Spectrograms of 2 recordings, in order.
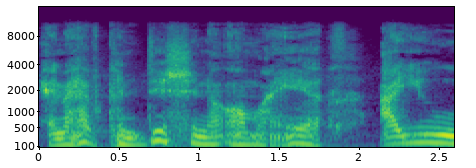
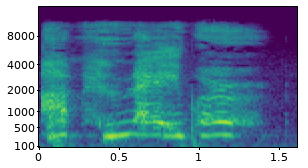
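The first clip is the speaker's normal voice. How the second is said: play-acted very high screaming cry. Retelling a phone call from his wife in labor: imitating his wife screaming. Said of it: "She's screaming".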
